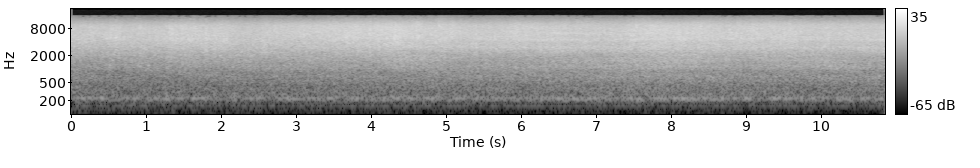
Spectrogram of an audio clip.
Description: A loud hissing noise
